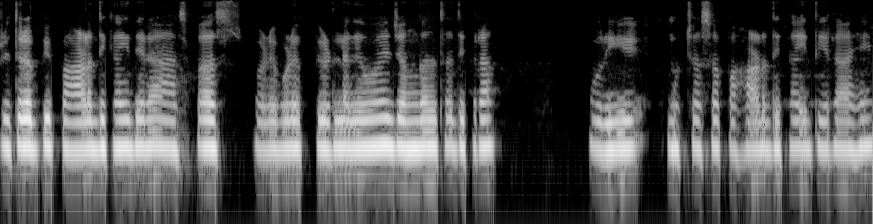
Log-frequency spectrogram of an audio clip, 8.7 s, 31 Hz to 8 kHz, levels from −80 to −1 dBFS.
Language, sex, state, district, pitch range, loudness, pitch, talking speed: Hindi, female, Chhattisgarh, Sukma, 200-210 Hz, -17 LUFS, 205 Hz, 190 wpm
